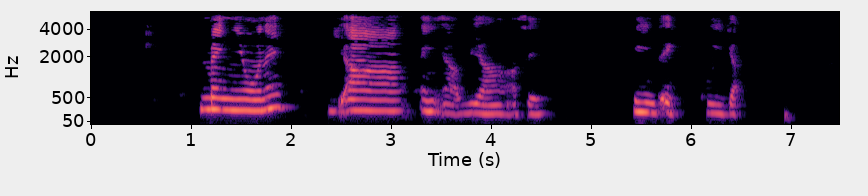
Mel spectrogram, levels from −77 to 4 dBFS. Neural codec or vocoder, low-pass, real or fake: none; 5.4 kHz; real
